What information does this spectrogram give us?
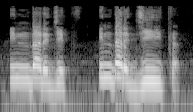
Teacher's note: इंद्र का जो न द र है उसमें द और र के बीच में स्वर का आगम हो गया तो इंदर बन गया, और जी का जो ह्रस्व ई है वो गायब हो गया और उसकी जगह पे दूसरा स्वर ई बन गया, बड़ दीर्घ ई आ गया, और त के हलंत की जगह पे अ जुड़ गया और शब्द बन गया इंद्रजीत।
